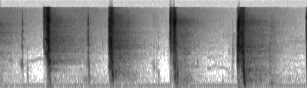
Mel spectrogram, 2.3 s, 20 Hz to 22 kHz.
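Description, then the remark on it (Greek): A voice imitates someone at a meal noisily sucking all ten fingers one by one: four sharp, wet smacking pops in a steady rhythm about half a second apart, with faint clicks in between and no speech. “να έχει πιάσει και τα 10 δάχτυλα και ένα-ένα να τα ρουφάει, σαν να μην υπάρχει αύριο.”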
